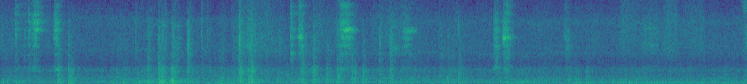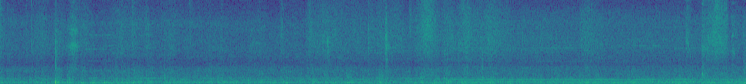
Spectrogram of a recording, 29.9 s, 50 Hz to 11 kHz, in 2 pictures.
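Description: Class 313 electric multiple unit heard from inside the carriage as it runs into a station: wheels clacking over rail joints and points during the first half, then a steadier rumble with a faint steady whine near the end as it slows to a stop at the platform.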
